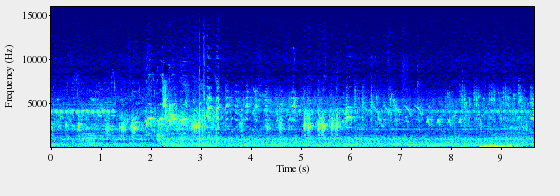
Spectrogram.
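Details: Great reed warbler singing at the Lagunas de La Guardia, Toledo, on 30 April 2022: bursts of harsh, repeated chattering notes in short phrases, pausing between them, with a low thump near the end and a busy wetland background.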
